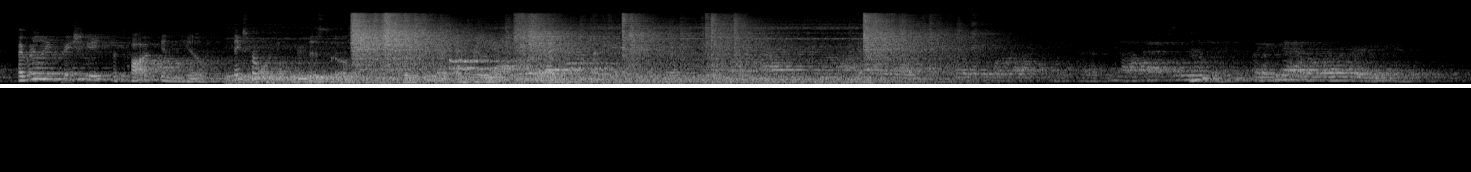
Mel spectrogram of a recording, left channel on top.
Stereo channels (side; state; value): right; silent; digital silence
